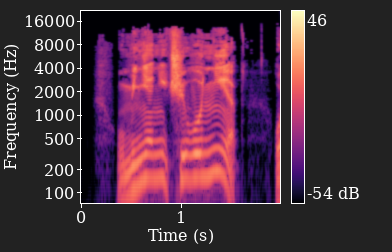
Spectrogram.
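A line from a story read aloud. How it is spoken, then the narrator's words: Nearly shouting. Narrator (Russian): Ольга уже почти кричала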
